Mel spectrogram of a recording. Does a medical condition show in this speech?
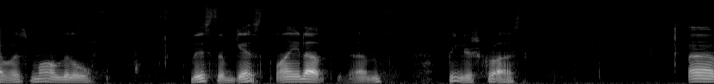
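Yes: cerebral palsy.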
